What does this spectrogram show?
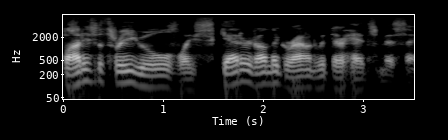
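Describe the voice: A man talks at a fairly quick pace with big pitch swings. The sound is dry and close, with no echo.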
